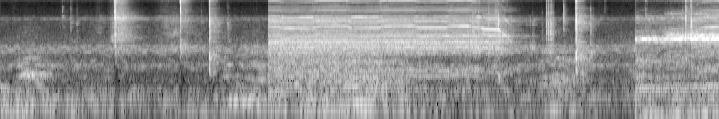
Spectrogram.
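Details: Royal Enfield Himalayan with a starting problem: the reassembled fuel pump is bench-tested outside the tank. A thin, steady high whine rises and runs even. Before the repair it made no sound; it now primes normally.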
